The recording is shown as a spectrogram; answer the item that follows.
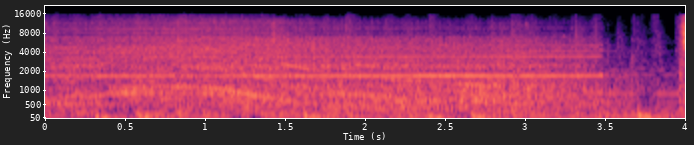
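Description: Cordless drill driving a screw into the wooden frame to fix a D-ring, its motor whirring steadily with a whine that falls in pitch, then stopping about three and a half seconds in.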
